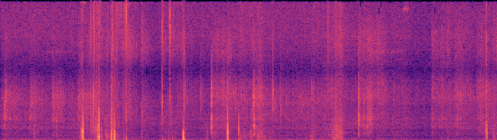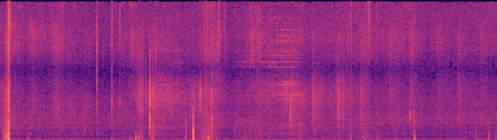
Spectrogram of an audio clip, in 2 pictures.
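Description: Footsteps thud and scrape quickly on hard ground.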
